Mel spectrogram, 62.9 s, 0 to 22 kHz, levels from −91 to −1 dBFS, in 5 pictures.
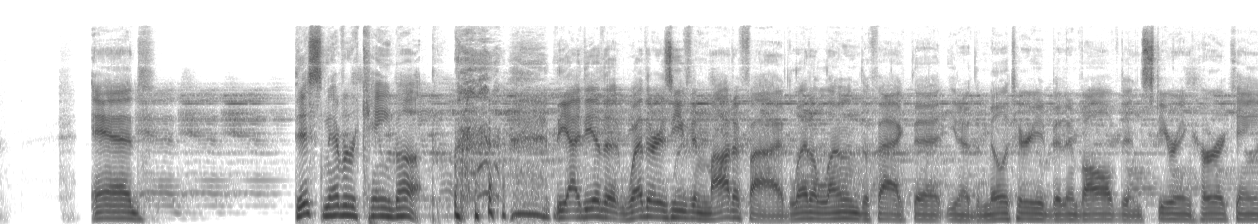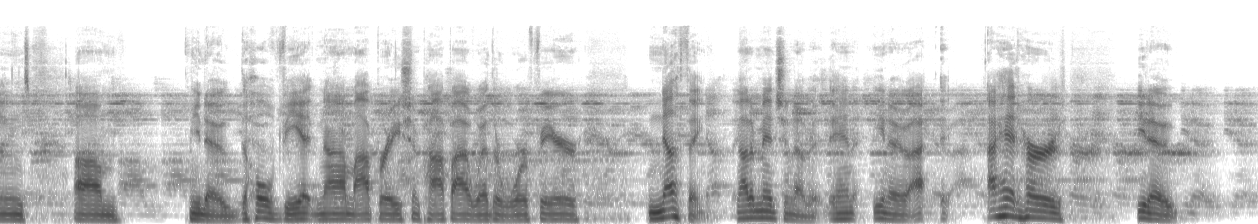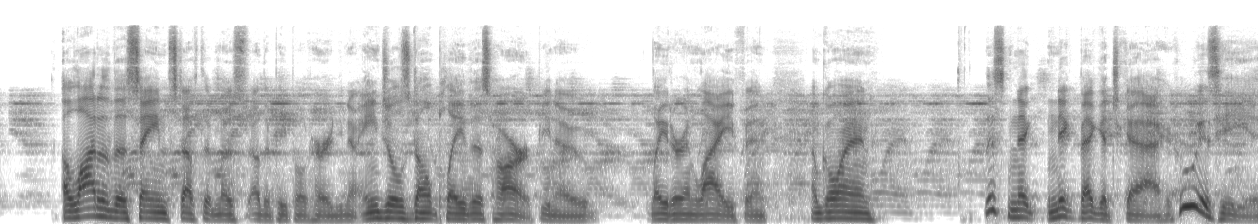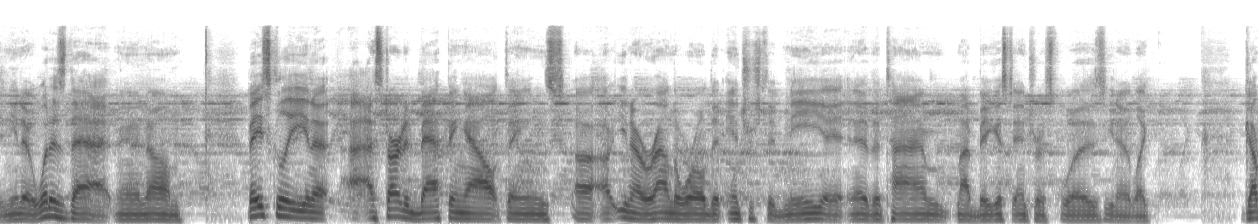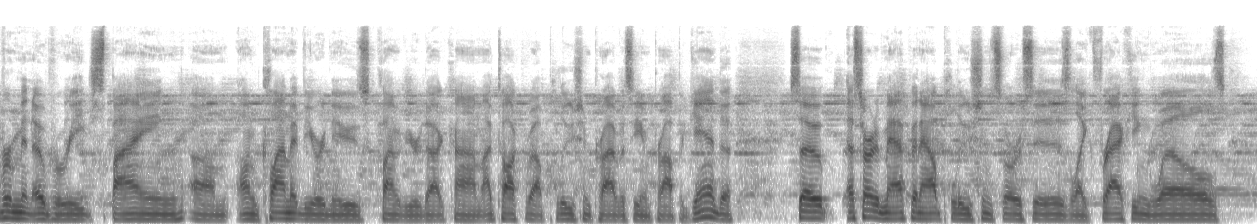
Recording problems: echo of what is said; strong; throughout; 430 ms later, 10 dB below the speech

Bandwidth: 13.5 kHz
